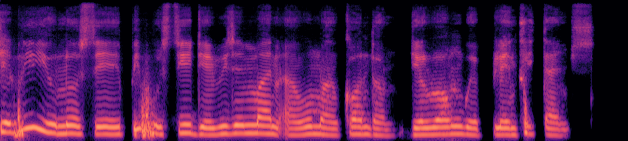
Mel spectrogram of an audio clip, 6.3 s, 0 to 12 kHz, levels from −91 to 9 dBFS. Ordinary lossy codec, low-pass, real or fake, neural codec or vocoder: none; 10.8 kHz; fake; autoencoder, 48 kHz, 32 numbers a frame, DAC-VAE, trained on Japanese speech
